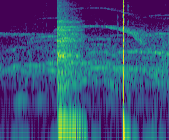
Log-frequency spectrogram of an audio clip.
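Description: Near silence: faint hall ambience, with a dull thump about two thirds of a second in and a single sharp click about a second and a half in.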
